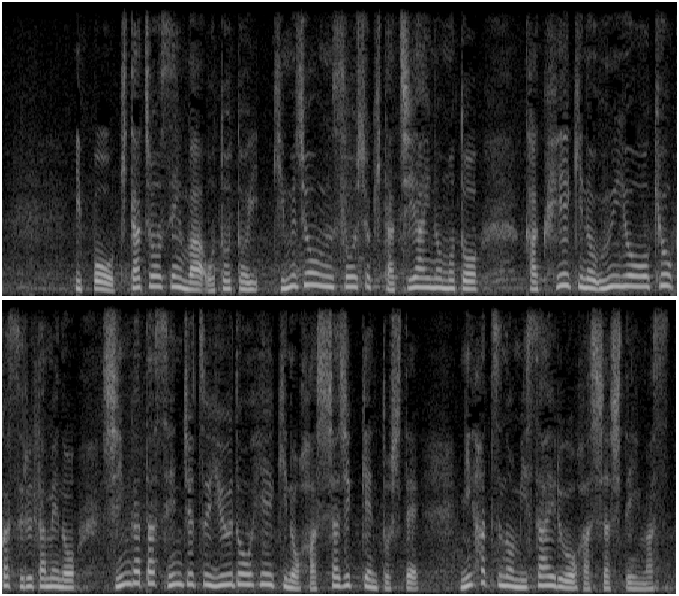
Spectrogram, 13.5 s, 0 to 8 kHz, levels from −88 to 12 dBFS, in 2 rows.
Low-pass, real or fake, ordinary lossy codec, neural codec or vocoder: none; real; none; none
